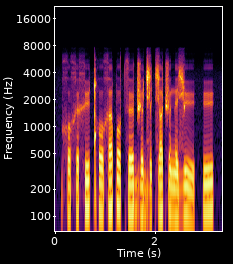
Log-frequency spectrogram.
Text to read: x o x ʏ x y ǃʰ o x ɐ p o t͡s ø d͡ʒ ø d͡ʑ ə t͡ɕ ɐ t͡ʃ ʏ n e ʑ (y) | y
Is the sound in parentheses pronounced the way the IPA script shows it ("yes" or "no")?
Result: yes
